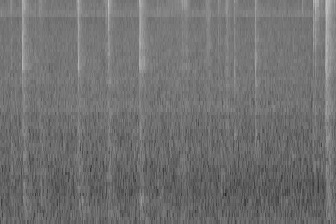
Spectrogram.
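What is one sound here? Metal tools clink and tap against a sheet metal table.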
